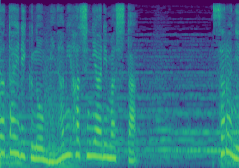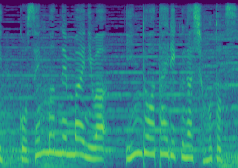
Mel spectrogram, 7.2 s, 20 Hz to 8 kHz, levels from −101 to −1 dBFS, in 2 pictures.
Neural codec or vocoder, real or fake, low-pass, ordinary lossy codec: none; real; 7.2 kHz; none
